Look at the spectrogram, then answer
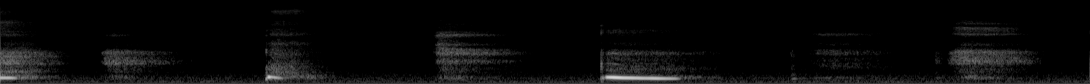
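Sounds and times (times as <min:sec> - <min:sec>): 
breathing: 0:00.1 - 0:01.8, 0:04.3 - 0:05.3, 0:08.1 - 0:10.4.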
